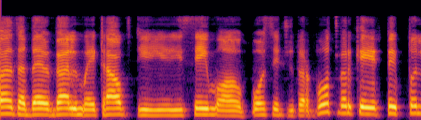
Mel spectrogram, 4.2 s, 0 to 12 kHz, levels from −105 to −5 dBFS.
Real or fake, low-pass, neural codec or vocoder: fake; 7.2 kHz; codec, 16 kHz, 1 kbps, FunCodec, trained on LibriTTS, 50 frames a second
